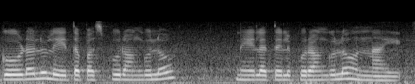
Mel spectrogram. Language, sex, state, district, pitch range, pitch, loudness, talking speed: Telugu, female, Telangana, Mahabubabad, 210-230 Hz, 220 Hz, -14 LUFS, 115 wpm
